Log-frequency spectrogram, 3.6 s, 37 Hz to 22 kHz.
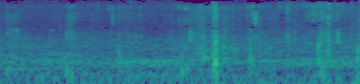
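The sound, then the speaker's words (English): Footsteps cross a wiggling log about 20 feet long that spans water outdoors, giving a string of irregular, fairly soft thuds and creaks, with one sharper knock near the middle. “Walking across the water on this log. The log is pretty secure, but it wiggles a little bit.”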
